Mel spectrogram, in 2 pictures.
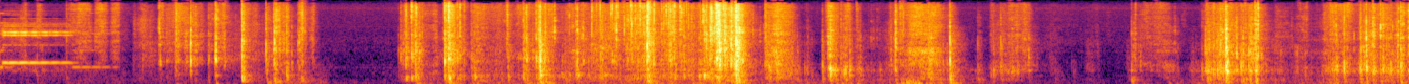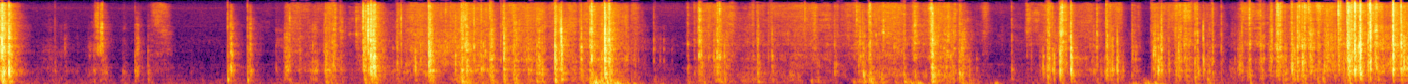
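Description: Cardboard toy boxes and plastic blister packaging handled: irregular rustling, crinkling, tapping and knocks, with brief lulls. In the first second, a toy ambulance's two-tone siren ends.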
